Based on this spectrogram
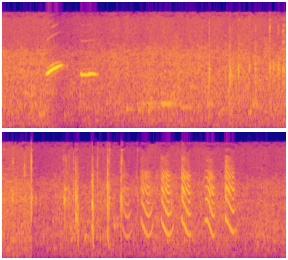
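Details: Pet Indian ringneck parakeet while basking: an opening upward whistle and flat follow-up note, then a run of clicks and fast falling chattering notes repeated about twice a second.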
